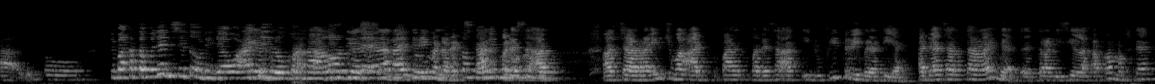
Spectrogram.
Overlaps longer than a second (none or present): present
